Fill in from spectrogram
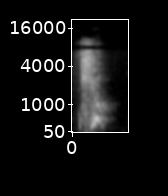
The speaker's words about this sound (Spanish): Ah, iba a estornudar.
